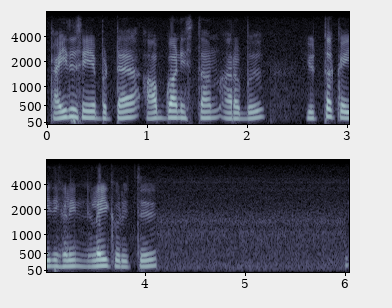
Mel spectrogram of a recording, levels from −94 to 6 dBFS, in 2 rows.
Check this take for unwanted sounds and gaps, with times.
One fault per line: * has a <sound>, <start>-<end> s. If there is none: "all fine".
all fine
